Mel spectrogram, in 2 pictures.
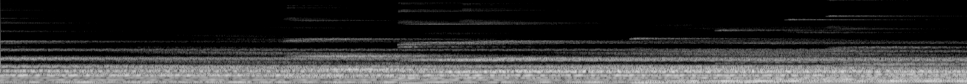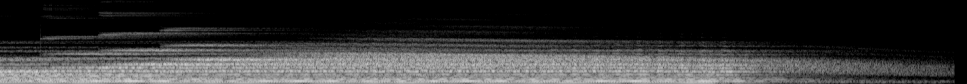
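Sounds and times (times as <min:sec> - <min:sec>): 
synth wind choir: 0:00.2 - 0:19.2.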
